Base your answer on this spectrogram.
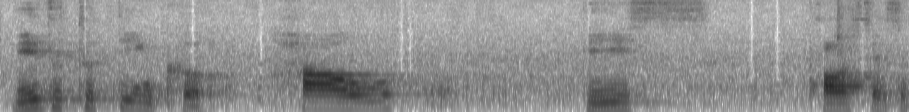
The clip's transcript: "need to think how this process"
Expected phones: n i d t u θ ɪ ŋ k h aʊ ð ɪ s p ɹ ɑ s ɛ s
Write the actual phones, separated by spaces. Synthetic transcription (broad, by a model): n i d t u t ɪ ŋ k h aʊ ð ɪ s p ɹ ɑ s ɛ s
